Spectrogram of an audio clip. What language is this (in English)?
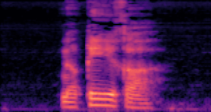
Central Yupik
